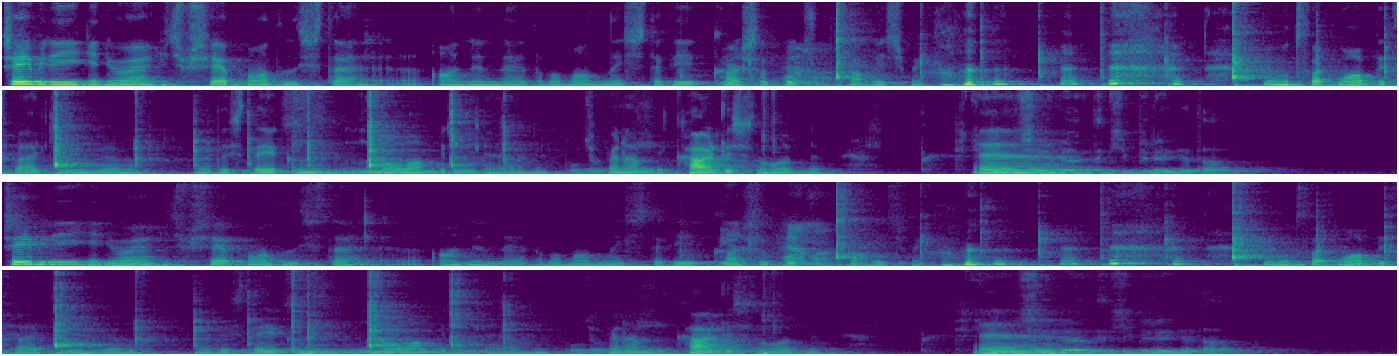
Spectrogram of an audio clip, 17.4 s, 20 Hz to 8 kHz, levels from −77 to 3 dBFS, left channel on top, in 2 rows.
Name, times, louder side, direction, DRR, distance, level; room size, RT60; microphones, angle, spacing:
voice 1, 0.0-9.6 9.9-12.2 12.5-13.8 14.8-15.4, left 4 dB, 85° left, 13 dB, 0.6 m, -27 dB
sound 1, 2.2-2.7 3.2-3.9 4.1-5.4 5.8-6.3 6.9-7.0 7.5-7.6 8.3-8.4 10.5-10.7, right 2 dB, 70° right, 0.9 m, -42 dB
sound 2, 3.9-13.5, left 3 dB, 25° left, 0.7 m, -37 dB
voice 2, 12.2-12.8 14.8-16.3, equal, 55° left, 2 dB, 1.6 m, -35 dB
20.5 x 6.9 x 3.2 m, 1.1 s
head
